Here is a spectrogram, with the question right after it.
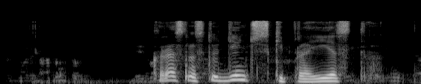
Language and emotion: Russian, neutral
